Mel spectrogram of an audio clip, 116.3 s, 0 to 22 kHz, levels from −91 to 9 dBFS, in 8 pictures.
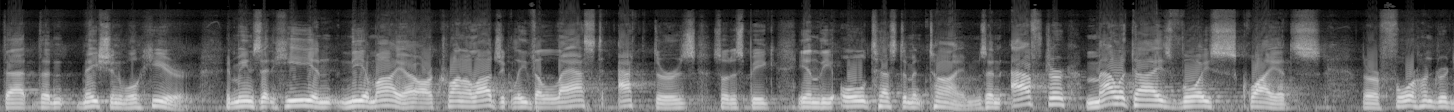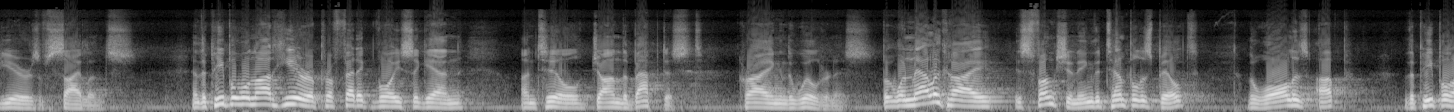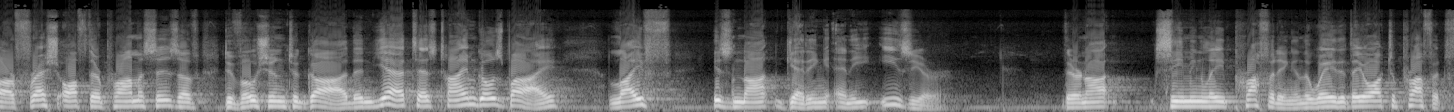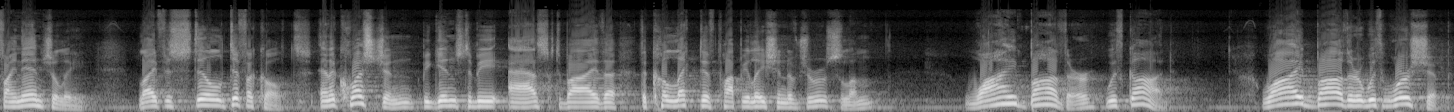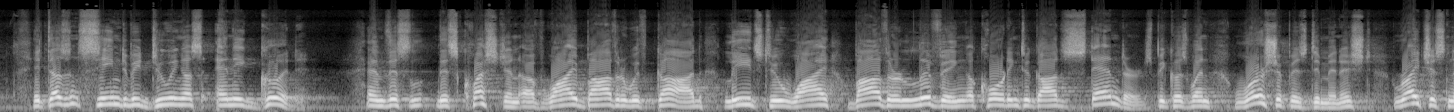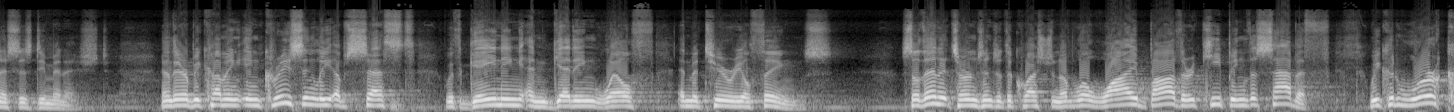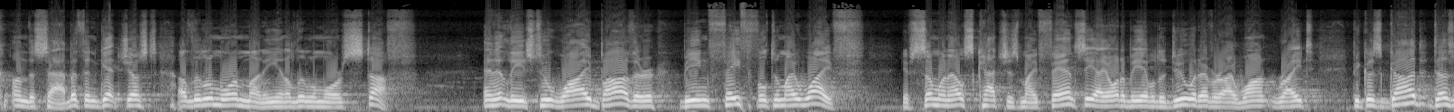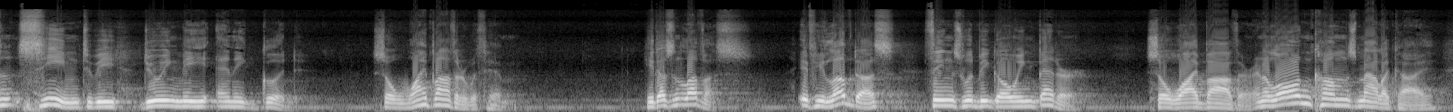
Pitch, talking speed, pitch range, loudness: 145 Hz, 140 wpm, 125-165 Hz, -11 LUFS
